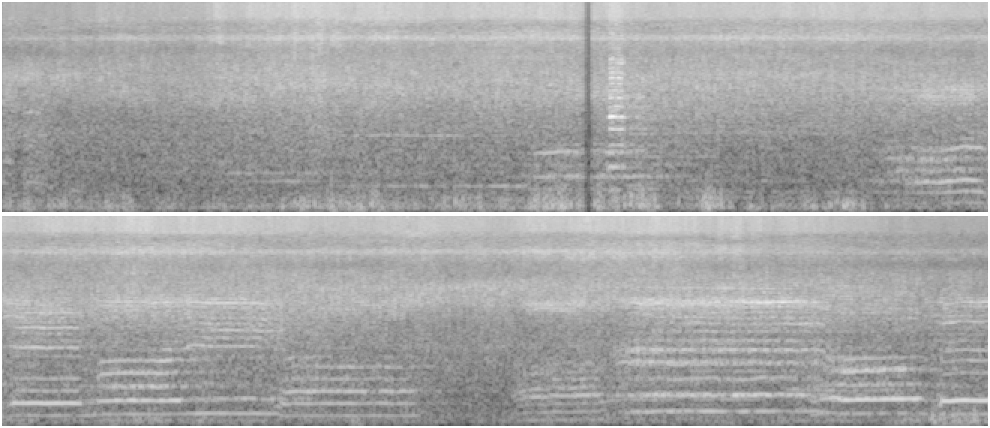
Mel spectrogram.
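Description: A car's tyres hiss past on a wet street. From about halfway, a group of voices sings a slow hymn in long held notes, stepping from note to note.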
